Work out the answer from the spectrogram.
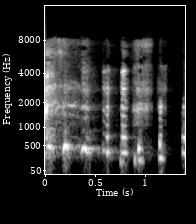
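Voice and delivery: light high laugh; real, high-pitched chuckle of amusement. Real, not acted. Psychologist enjoying the joke about birth, laughing.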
